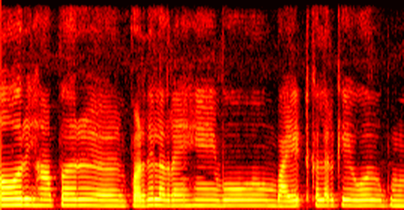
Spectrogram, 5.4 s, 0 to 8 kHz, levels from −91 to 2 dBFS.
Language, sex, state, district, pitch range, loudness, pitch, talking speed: Hindi, female, Punjab, Fazilka, 200-210 Hz, -18 LUFS, 205 Hz, 135 wpm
